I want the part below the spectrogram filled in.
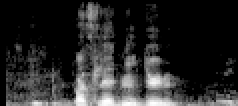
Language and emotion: Russian, neutral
